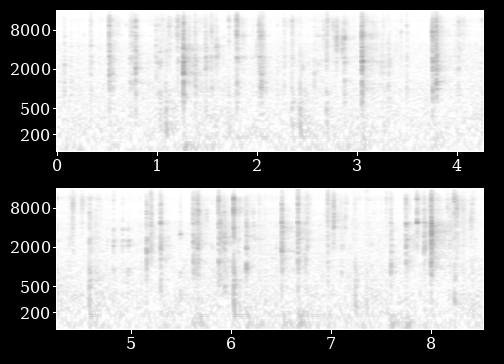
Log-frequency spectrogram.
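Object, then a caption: Bar of soap shaved with a blade. A solid bar of dry orange-brown soap, held in the hands, is shaved with a utility blade, and crunchy flakes fall off. The result is a rapid, uneven series of short, crisp, bright scraping crunches that die away almost instantly over a quiet background.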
